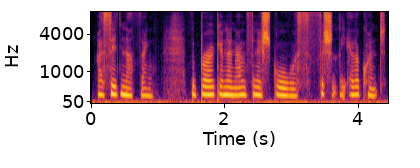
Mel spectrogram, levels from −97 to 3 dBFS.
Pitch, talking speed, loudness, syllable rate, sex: 205 Hz, 150 wpm, -16 LUFS, 5.8 syllables/s, female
